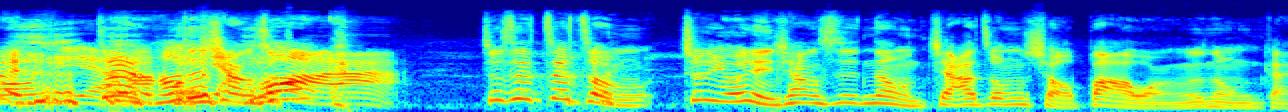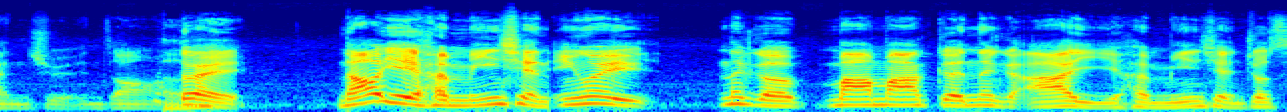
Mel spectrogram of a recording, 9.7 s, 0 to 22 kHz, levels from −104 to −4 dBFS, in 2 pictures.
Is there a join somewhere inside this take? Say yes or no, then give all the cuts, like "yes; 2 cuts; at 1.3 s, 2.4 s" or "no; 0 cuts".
yes; 2 cuts; at 5.4 s, 6.9 s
